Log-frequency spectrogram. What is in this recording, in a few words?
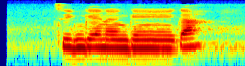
"tɩ-gẽnengẽega", Moore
